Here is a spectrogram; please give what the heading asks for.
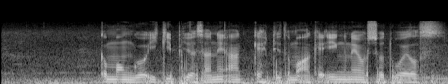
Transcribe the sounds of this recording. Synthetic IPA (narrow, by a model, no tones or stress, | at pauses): kəmɔŋɡɔʔikib̥i̤asaneʔakɛhd̪̥i̤t̪əmɔ̰ʔa̰keʔɪŋnewsʊt̪wɛls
